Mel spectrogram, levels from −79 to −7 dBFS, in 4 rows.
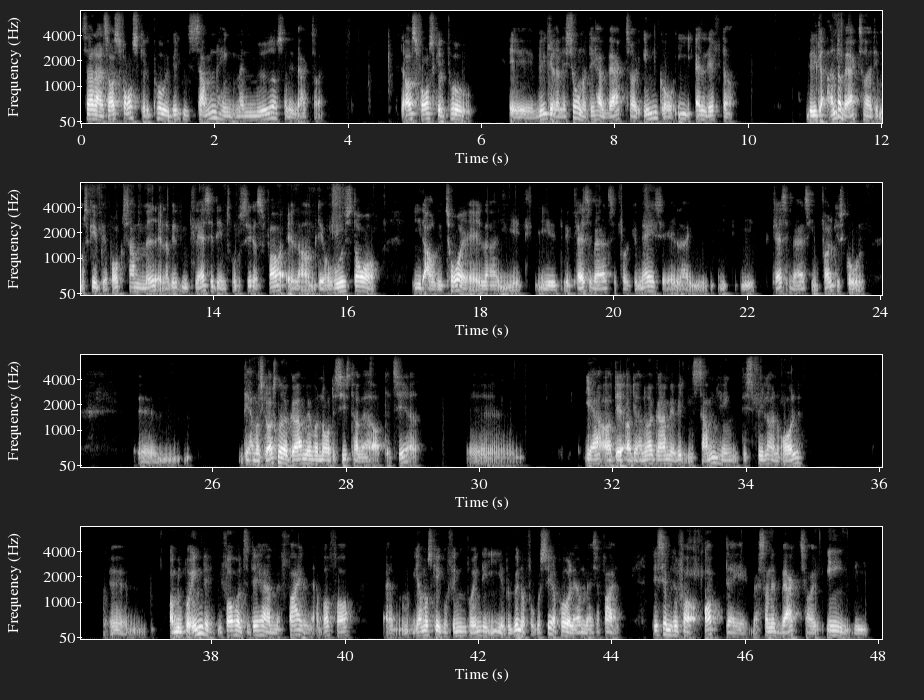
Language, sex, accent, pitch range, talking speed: Danish, male, native, 95-135 Hz, 175 wpm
